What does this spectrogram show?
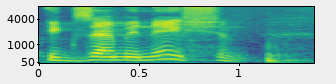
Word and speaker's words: examination: at the word examination if you see that there are five syllables in this word e-z me nay and then she'll if you look up the dictionary it marks the primary accent of the stress mark here on this syllable because this is the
